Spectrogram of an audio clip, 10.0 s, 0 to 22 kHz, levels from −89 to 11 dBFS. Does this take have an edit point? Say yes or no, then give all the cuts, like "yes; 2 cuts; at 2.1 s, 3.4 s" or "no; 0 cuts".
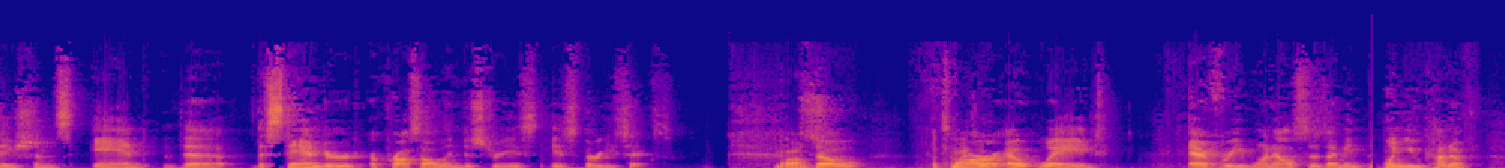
no; 0 cuts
